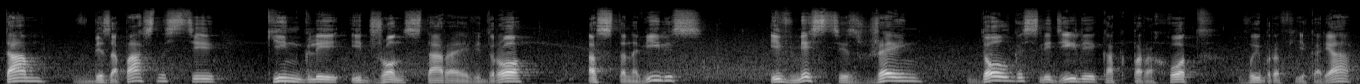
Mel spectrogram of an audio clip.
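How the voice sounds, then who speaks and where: A man narrating a literary story in a 1960s radio play, expressive and measured. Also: on the low side. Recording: 1960s radio broadcast with faint noise.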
